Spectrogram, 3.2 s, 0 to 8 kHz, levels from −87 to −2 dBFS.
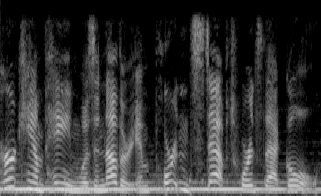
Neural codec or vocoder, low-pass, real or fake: none; 7.2 kHz; real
